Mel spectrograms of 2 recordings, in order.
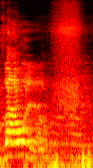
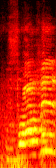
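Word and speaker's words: vowel: देखो, वाउल, वॉवल नहीं बुलाते, वॉवल इज the wrong pronunciation, वाउल्स ही बुलाते हैं, इट्स अ वाउल।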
